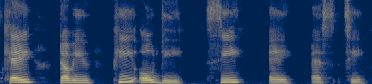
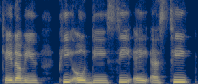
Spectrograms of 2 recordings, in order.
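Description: First: It is spelled out slowly. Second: It is spelled at normal speed.

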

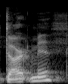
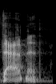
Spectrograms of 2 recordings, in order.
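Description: First: It is said in a general American accent. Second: It is said in a local Boston accent. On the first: This is how most outsiders would say it. "It would be Dartmouth, probably to anybody else" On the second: This is how locals say it. "There it's Dartmouth"

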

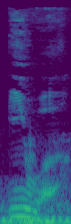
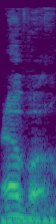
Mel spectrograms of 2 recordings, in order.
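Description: First: The middle consonant is a W sound. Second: The middle consonant is a V sound. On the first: The speaker calls it wrong. "So I would say Ewa or Ewa" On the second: The speaker calls it right. "the W was pronounced as a V"

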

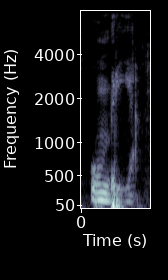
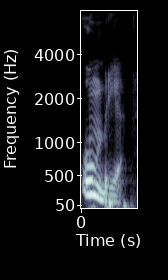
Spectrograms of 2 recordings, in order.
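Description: First: The stress is on the second syllable. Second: The stress is on the first syllable. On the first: This is the Spanish pronunciation. "su denominación oficial en castellano" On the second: This is the Italian pronunciation. "en italiano el acento está en la U"

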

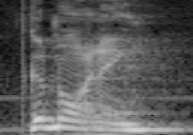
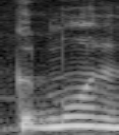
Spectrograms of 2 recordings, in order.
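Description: First: It is said in a cold, unfriendly way. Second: It is said in a warm, friendly way.

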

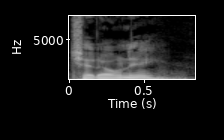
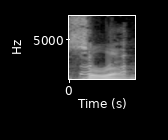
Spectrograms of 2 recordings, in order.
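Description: First: The name is said with Italian pronunciation. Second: The name is said with anglicized American pronunciation. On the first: This is how the name is said in Italy. "In Italy, it's truly pronounced like Cerrone" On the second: This is the version used in the speaker's own region. "I'll stick with Cerrone"

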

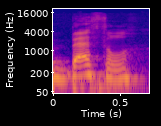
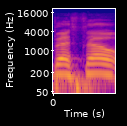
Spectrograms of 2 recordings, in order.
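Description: First: The name is said the American way. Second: The name is said in a non-American way.

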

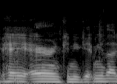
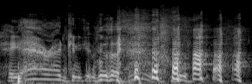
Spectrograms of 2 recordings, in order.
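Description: First: The name is said at normal volume. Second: The name is suddenly yelled loudly.

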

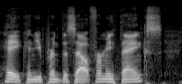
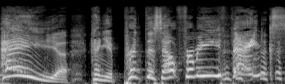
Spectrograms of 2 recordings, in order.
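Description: First: It sounds flat and curt. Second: It sounds upbeat and friendly.

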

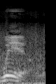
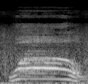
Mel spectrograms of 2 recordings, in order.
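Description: First: The name is said plainly with a short i. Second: The name is shouted with an open 'aw' vowel. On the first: "instead of saying Will" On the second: "he shouts it, whoa! So it sounds like he's saying wall"

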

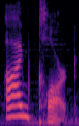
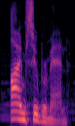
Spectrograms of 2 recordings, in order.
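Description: First: The voice sounds slower and dumber. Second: The voice sounds normal and confident.

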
